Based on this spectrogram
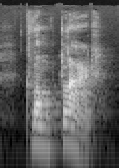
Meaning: singular past indicative of klaarkomen
- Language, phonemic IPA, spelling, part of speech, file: Dutch, /ˌkwɑm ˈklar/, kwam klaar, verb, Nl-kwam klaar.ogg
